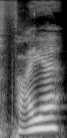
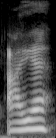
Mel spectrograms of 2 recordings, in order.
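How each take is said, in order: First: The word begins with an F sound. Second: The word begins without an F sound. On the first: "if you say the letter F for fire" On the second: "you just got to say"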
